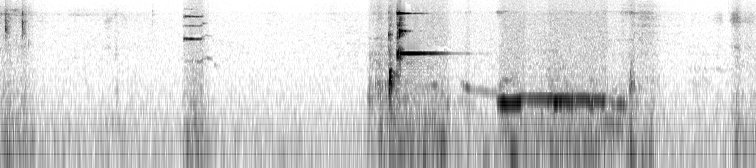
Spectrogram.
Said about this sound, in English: Was that your tummy? No, that's my phone.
